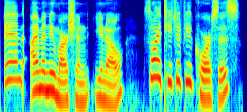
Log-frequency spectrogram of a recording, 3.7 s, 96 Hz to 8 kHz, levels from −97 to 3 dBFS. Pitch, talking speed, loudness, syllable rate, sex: 230 Hz, 195 wpm, -15 LUFS, 4.9 syllables/s, female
